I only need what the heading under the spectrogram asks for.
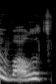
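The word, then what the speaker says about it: vowels: इसे हम वॉवेल नहीं बोलते, इसे वाउल्स बोलते हैं, वाउल्स एंड कॉन्सोनेंट्स।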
